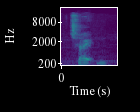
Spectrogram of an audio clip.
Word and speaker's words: chitin: Titan. Chitin. Titan. H is silent.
